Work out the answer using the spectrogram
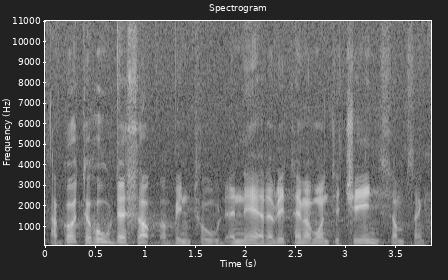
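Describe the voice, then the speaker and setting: Forceful Scottish man presenting in a reverberant hall. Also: sits low, fast, slight background noise. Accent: broad Scottish. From Scotland. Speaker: conference speaker, payments product lead. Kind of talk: conference presentation to an audience. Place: on stage in a large hall. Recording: reverberant large hall sound.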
